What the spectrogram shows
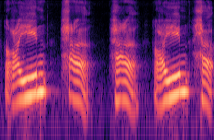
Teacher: গলা চিপে, মানে গলার মাঝখান থেকে গলা চিপে উচ্চারণ করতে হবে।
